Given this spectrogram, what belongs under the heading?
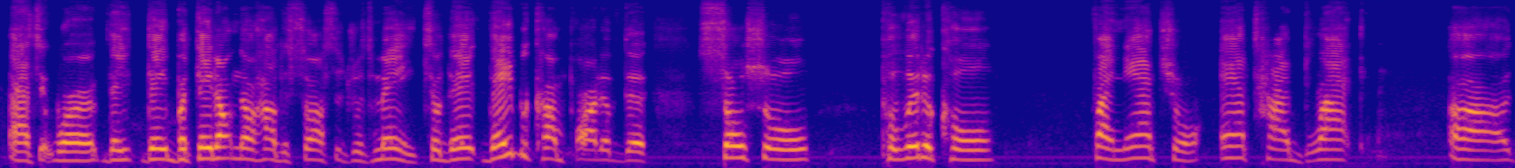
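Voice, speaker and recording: A man's voice: high voice, fairly bright tone, no echo. A man arguing as a guest in a heated panel debate, stopping and restarting mid-sentence and leaning on analogies. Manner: halting restarts, argues through analogies.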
